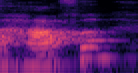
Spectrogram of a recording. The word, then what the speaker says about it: Rhafa: profissional, que é Rafa, sendo que o Rafa se escreve Rhafa. Então, Rafa, com esse H aí no meio.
